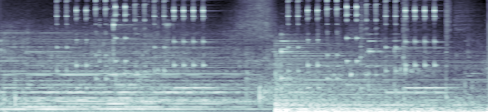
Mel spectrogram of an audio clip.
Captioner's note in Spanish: Suena el celular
